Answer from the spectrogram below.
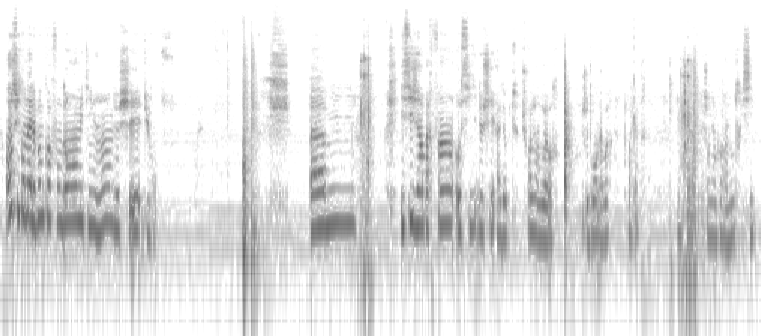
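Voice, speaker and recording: A woman's voice: on the high side, warm tone, lo-fi sound, slight background noise. A young woman vlogging casually through her beauty products, chatty and rambling with many fillers and restarts. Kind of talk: casual product haul vlog.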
